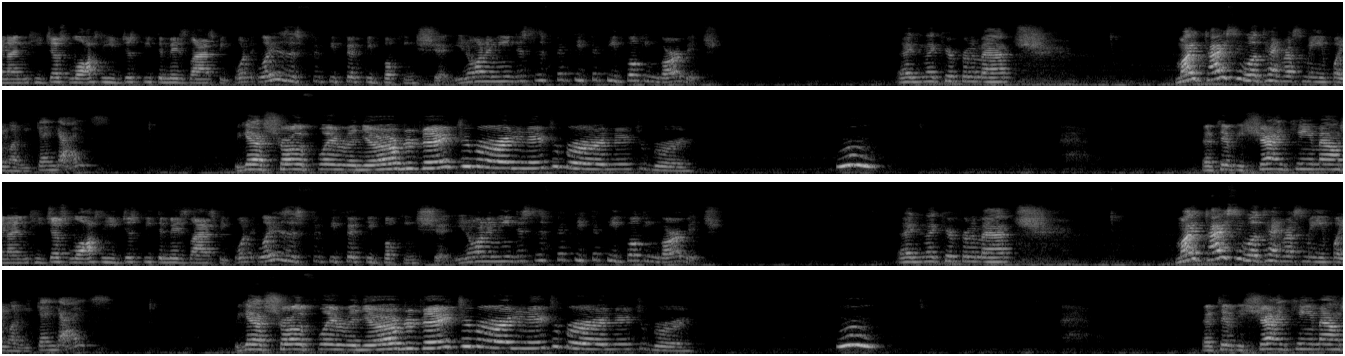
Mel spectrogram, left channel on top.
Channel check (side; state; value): both; normal; correlation 0.35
